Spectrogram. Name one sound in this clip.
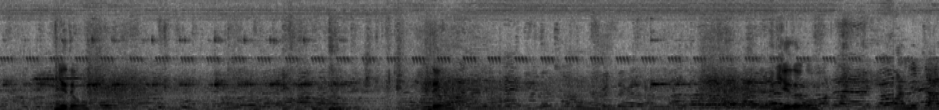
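Children shout and chatter nearby outdoors.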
